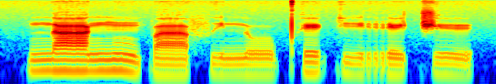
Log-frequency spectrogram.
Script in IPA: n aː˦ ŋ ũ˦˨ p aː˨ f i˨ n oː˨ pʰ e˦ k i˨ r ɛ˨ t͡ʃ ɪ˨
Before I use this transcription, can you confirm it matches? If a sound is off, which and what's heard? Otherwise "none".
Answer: ɛ˨ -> e˨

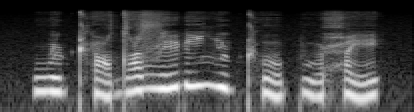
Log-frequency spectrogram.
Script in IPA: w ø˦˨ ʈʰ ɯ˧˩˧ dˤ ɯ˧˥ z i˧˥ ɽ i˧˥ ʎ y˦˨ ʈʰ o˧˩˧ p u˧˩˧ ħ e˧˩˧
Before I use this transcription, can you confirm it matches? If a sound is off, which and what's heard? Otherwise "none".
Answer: none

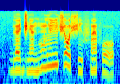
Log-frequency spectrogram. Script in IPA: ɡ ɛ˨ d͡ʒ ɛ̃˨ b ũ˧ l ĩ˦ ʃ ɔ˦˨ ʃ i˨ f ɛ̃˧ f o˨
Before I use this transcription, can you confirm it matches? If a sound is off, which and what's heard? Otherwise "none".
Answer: b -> ɡ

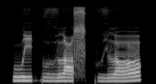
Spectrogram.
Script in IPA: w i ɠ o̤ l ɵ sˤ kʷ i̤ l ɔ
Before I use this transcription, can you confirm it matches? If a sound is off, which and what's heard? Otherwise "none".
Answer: ɵ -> ɔ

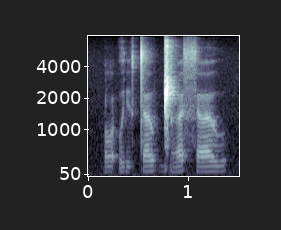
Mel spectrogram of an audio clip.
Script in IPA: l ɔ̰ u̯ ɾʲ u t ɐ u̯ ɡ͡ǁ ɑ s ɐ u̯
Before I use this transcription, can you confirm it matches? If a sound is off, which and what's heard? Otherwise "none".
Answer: ɑ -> ɐ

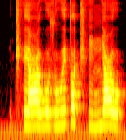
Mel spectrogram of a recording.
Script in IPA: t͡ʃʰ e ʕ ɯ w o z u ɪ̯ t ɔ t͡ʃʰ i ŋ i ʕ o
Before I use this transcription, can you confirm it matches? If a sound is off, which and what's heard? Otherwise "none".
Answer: none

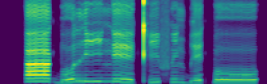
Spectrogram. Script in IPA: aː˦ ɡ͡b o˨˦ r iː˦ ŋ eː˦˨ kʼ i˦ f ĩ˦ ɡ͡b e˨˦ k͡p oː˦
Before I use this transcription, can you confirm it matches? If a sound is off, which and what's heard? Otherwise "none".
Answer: none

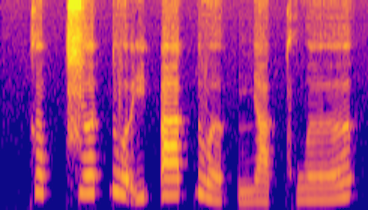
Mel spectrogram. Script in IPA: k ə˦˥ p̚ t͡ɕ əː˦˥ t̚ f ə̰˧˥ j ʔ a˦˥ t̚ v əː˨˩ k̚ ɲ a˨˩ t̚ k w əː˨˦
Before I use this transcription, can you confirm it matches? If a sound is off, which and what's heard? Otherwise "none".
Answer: f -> v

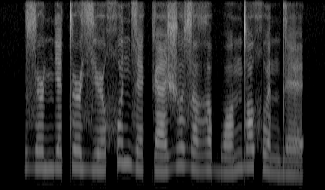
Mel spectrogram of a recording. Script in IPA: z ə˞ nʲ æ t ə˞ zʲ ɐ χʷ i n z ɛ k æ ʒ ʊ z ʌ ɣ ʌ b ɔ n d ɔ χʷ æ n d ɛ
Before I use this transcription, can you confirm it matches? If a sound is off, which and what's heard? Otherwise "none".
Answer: ɐ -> ə˞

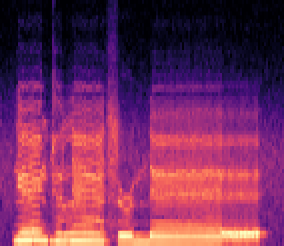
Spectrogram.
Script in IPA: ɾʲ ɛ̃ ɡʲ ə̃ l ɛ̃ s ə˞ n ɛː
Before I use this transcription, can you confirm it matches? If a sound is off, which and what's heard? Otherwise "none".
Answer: none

